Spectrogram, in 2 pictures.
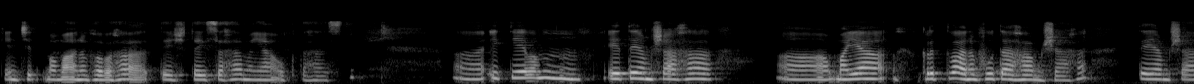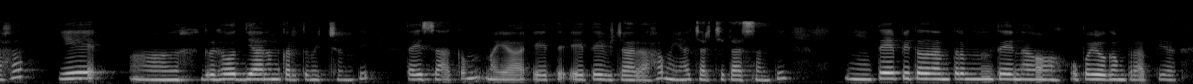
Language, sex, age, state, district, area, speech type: Sanskrit, female, 18-30, Karnataka, Chikkaballapur, rural, spontaneous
